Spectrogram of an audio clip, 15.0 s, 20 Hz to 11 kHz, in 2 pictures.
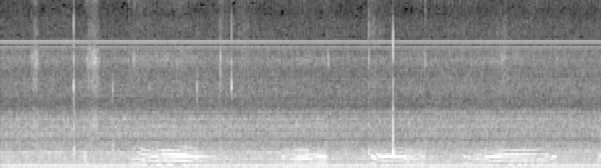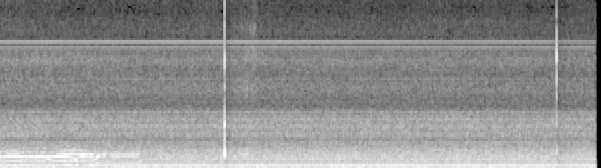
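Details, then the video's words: Male Rough Collie puppy, 12 days old, hidden under a blanket and growing cold, gives a run of thin wavering whimpers that rise and fall over about eight seconds, over a steady low room hum. "COLLIE rough puppy sweet baby dog hidden in a blanket"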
